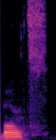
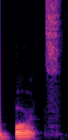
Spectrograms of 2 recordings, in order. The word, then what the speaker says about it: Barthes: I'm going to say Theodore Adorno and Roland Barthes or Barthes, depending upon where you are in the world and how you pronounce it.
